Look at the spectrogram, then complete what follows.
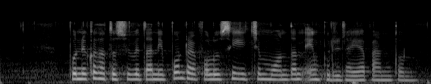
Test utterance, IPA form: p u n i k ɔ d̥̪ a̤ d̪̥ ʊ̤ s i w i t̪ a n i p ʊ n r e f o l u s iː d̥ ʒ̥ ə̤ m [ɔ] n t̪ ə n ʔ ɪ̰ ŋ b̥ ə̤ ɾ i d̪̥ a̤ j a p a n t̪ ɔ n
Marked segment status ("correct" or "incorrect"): correct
